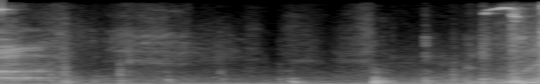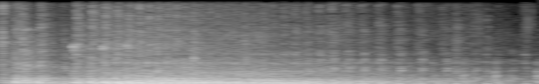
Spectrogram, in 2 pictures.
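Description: A small auction lawn mower engine being started: quiet scattered clicks and handling noises, then the engine catches and runs loud and steady close by, its pitch rising and falling as it settles.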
